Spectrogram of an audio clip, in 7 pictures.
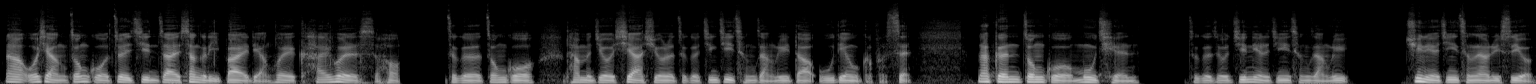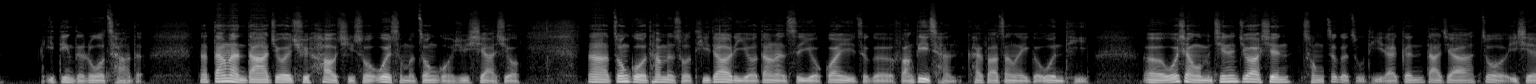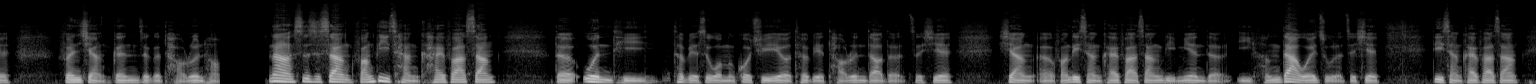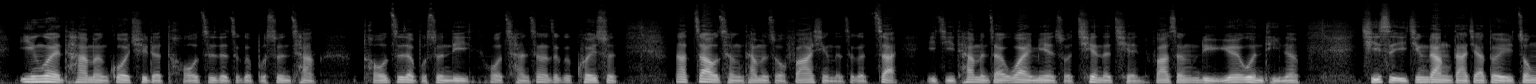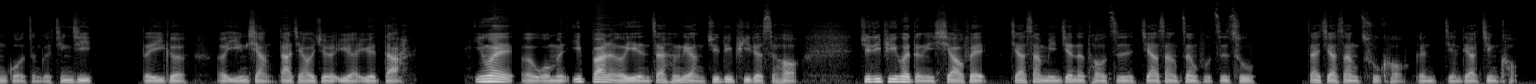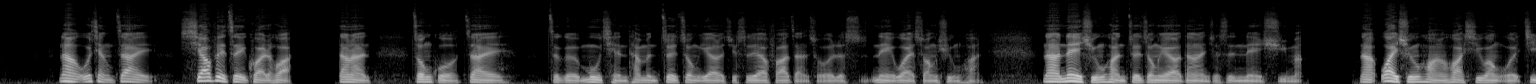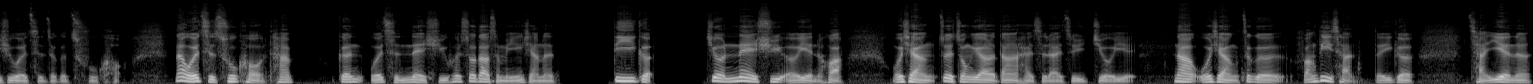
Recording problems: none

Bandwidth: 18.5 kHz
